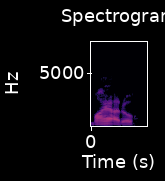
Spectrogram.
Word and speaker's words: Miato: But Miato? Is that how you pronounce that? Very close. It's Miato.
